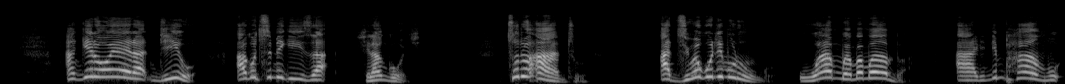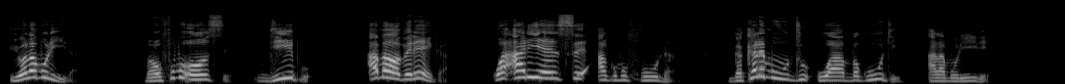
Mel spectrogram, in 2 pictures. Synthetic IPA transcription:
aŋɡɛlɔwɔjɛɾandiwɔ | akut͡sʰimik̬iza | t͡ʃilaŋɡɔ̰ːt͡ʃi̥ | t͡sɔnɔʔantʰu | ad͡ziwɛkutimuluŋɡu | wamwamamamba̰ | alindimpʰaɱvujɔlamuliɾa̰ | maufumuɔnsɛ̰ | ndipɔ | amawapɛɾɛka̰ | kwaʔalijɛnsɛak̬umufuːna̰ | ŋɡakʰalɛmuntʰuʔuwambak̬utḭ | alamuliːɾɛ̰

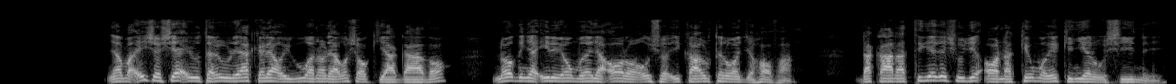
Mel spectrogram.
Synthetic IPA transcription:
ɲama̰iɕjɔɕjaeɾutaɾeɾuɾeakɛɾeaoiɣuwanaɾeaɣoɕɔːkiaɡaːðɔ | nɔɡiɲaʔiɾejɔmoðɛɲa̰ʔɔɾɔoɕjɔikaɾuteɾwɔd͡ʒɛɦɔva̰ | ndakaːnatiɣiɛɣeɕud͡ʑeʔɔnakemwɛɣekeɲiɛɾoɕiːne

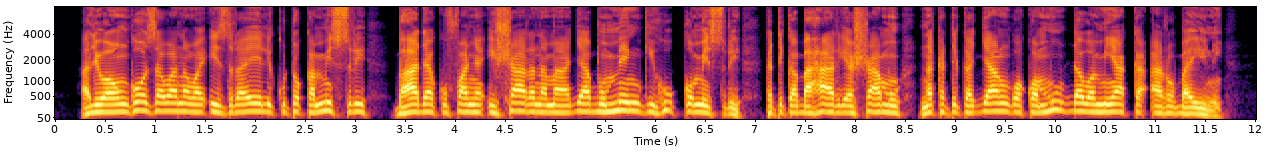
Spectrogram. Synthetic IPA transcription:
a̰liwaɔŋɡɔzawanawaʔis̬ɾaɛlikutɔkamisɾi | ɓaːɗajakufaɲaʔiʃaɾanamaːʄaɓumɛŋɡiɦukɔmisɾḭ | katikaɓaɦaɾijaʃamu | nakatikaʄaŋɡwakwamuɗawamiakaʔaɾɔɓainḭ

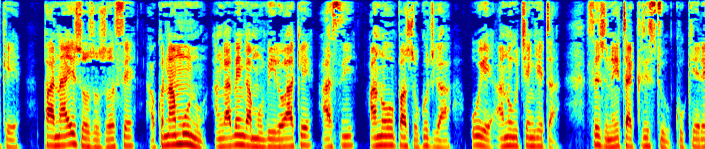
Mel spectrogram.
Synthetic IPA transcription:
panaiʐo̞ʐo̞ʐo̞ːse̞ɦakunamun̤uaŋɡaʋe̞ŋɡamuʋiɾiwake̞asi | ano̞upaʐo̞k̬ud͡ʒɡa | uje̞ʔano̞ut͡ʃe̞ŋɡe̞ːta | se̞ʐino̞itakristukukʰe̞ɾeːka

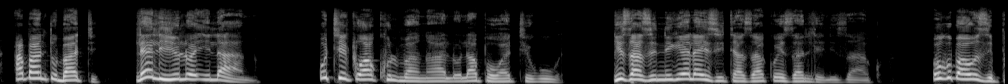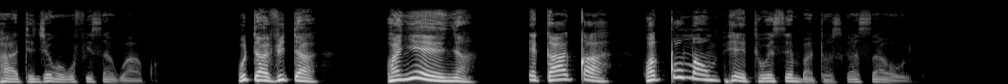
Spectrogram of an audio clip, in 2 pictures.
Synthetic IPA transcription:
aβantʼuβatʰi | lelijilɛilaŋa | utʰiǁɔwakʰulumaŋalɔlapʰɔwatʰiɣuːwɛ | ŋizaziniɣɛlaizitʰazakʰɔɛzand͡ɮʱenizakʰɔ̥ | uɣuβauzipʰatʰɛnd͡ʒʱɛŋoɣufisaɣwaːkʰɔ̥ | ud̥ʱavid̥ʱa | waɲɛɲa | ɛɡ̥ʱaǃa | waǃumaum̩pʰɛtʰɔwɛsɛmbʱatʰosiɣasauːli

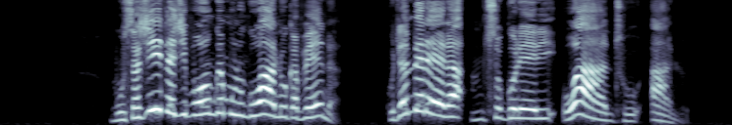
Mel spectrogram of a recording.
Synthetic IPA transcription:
musat͡ʃitɛt͡ʃipɔŋɡwɛmuluŋɡuwanuk̬apɛna̰ | kutɛmbɛɾɛɾam̩t͡sʰɔɡɔlɛɾiwaːntʰuaːnu

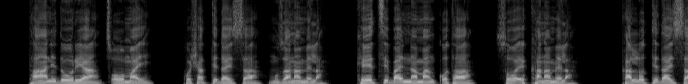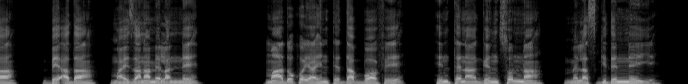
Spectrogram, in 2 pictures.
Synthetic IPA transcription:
t̪aːnɪd̪o̞ːɾɪjaːt͡sʼo̞ːmɐj | kɔʃɐt̪ːɪd̪ɐjsːɐmʊzɐnɐmɛlɐ̰ | ke̞ːt͡sːɪbɐjnːɐmɐŋkʼːɔt̪ɐ | so̞ːɛkːɐnɐmɛlɐ̰ | kɐlːɔt̪ːɪd̪ɐjsːɐ | bɛʔɐd̪ɐmɐjzɐnɐmɛlɐnːɛ | maːd̪ɔkɔjahɪnt̪ːɛd̪ɐbːʊaːfɛ | hɪnt̪ːɛnɐɡɛnt͡sːɔnːɐ | mɛlɐsɡɪd̪ɛnːeːjɛ̰

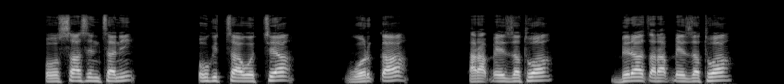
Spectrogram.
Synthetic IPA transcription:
t͡sʼo̞ːsːaːs̬ɪnt͡sːɐnɪ | ʊkɪt͡sːaːwɔt͡sːɪja | wɔɾkʼːaː | t͡sʼɐɾɐpʼːe̞ːzːɐt̪ʊwaː | bɪɾaːt͡sʼɐɾɐpʼːe̞ːzːɐt̪ʊwaː

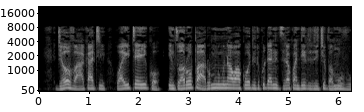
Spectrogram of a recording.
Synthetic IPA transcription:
d͡ʒe̞ɦo̞vʱaɦakaːti | waite̞iːko̞inzwaɾo̞paɾumunuŋunawako̞ririkuɗanid͡ziɾakwandiririt͡ʃib͡vamuːvuːo

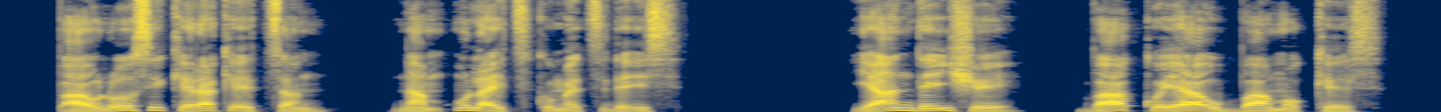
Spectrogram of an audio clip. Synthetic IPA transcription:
pʼɐwʊlo̞ːsɪkɛɾɐke̞ːt͡sːɐnː | ɐmʔʊlɐjt͡sːkʊmɛt͡sːd̪ɛʔɪs | jaːnd̪ɛʔɪʃɛ | baːkːɔjaːʊbːaːmɔkːe̞ːs

